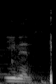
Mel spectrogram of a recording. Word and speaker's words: Enes: Well, uh, I guess you owe, what's how you pronounce his name? Inez? – Enes. – Enes Kanter.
